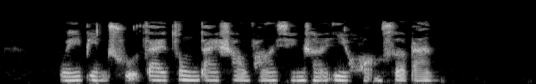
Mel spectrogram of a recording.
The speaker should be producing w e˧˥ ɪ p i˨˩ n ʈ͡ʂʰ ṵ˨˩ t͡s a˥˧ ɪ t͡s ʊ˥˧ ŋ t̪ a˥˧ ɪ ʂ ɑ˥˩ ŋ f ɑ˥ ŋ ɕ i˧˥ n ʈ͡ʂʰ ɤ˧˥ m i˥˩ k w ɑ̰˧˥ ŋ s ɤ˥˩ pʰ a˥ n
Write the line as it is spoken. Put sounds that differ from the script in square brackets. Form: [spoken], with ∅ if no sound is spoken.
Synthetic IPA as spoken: w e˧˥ ɪ p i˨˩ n ʈ͡ʂʰ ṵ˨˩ t͡s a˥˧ ɪ t͡s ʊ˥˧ ŋ t̪ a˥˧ ɪ ʂ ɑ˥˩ ŋ f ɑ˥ ŋ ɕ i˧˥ [ŋ] ʈ͡ʂʰ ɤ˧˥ [ŋ] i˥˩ [x] w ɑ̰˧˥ ŋ s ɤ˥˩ [p] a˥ n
